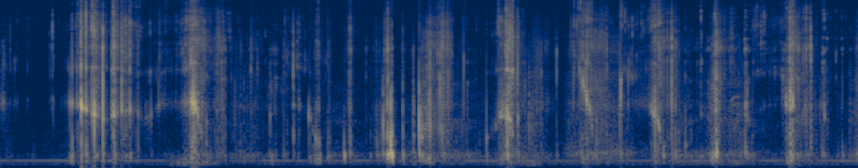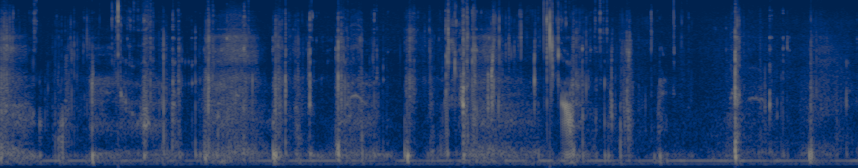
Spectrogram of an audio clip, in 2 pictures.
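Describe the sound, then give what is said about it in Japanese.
Crisp crunching and chewing repeats steadily for several seconds, with sharp bites breaking through and a soft low hum beneath; no one speaks. “このまま食べちゃうね。”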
